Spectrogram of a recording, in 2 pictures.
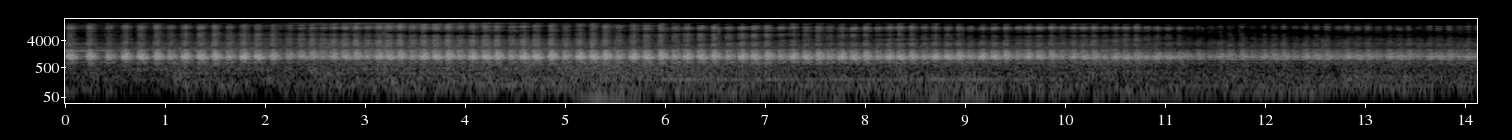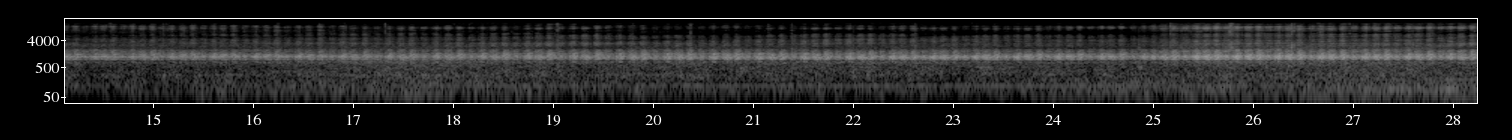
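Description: Sound-equipped Bachmann HO 4-4-0 model steam locomotive running, its onboard sound decoder playing fast, steady steam chuffs through a small speaker. The chuffing drops somewhat partway through and grows louder again near the end.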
